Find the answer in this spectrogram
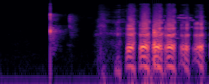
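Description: A single sharp click about half a second in, then men laughing loudly in quick repeated bursts.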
